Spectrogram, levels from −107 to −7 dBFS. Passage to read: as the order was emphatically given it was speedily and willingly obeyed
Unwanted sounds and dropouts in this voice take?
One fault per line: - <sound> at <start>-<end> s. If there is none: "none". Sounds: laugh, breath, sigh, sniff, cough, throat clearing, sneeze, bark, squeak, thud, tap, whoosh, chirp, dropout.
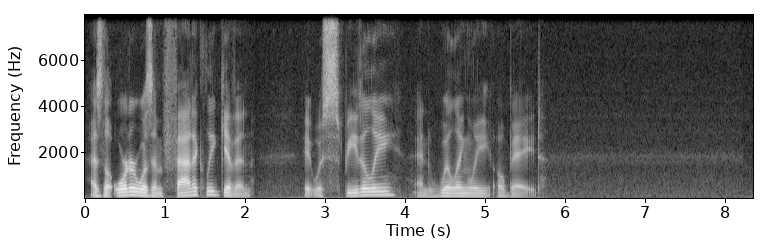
none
